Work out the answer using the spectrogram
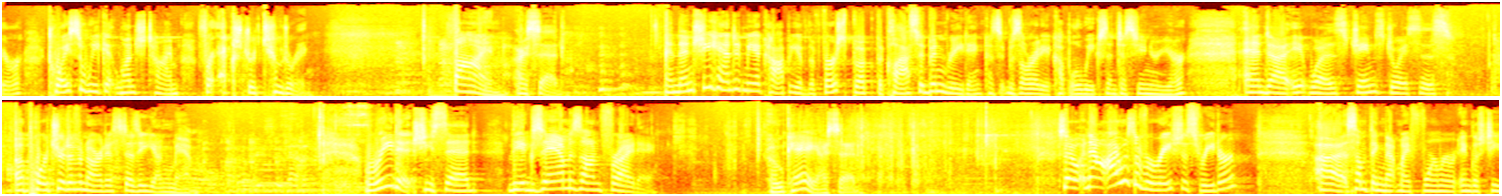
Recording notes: Our second in a series of rant/rave nights featuring local authors talking about books that they love or love to hate! THIS EVENT WAS RECORDED LIVE AT SKYLIGHT BOOKS JUNE 16, 2010.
